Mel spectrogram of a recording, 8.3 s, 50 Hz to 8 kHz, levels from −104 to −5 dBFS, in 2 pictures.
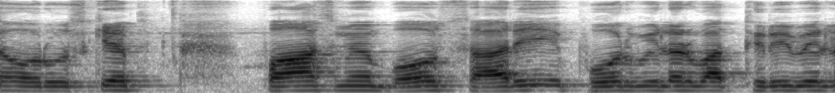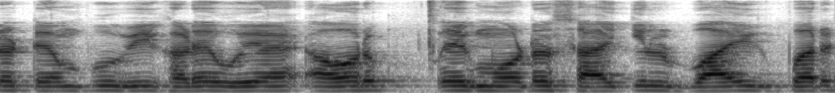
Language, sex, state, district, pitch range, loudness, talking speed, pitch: Hindi, male, Uttar Pradesh, Muzaffarnagar, 135-145 Hz, -18 LUFS, 165 wpm, 140 Hz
